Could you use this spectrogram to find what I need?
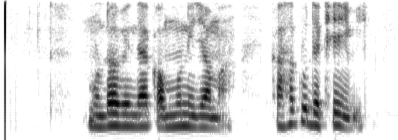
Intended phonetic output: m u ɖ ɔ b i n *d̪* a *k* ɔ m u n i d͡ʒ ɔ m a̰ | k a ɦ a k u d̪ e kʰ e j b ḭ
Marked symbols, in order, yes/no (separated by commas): yes, yes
